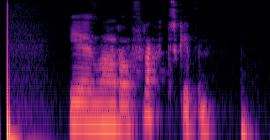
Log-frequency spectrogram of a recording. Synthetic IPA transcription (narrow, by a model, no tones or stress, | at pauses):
jɛɣvaɾawfɾaxt̪scɪːpʏm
